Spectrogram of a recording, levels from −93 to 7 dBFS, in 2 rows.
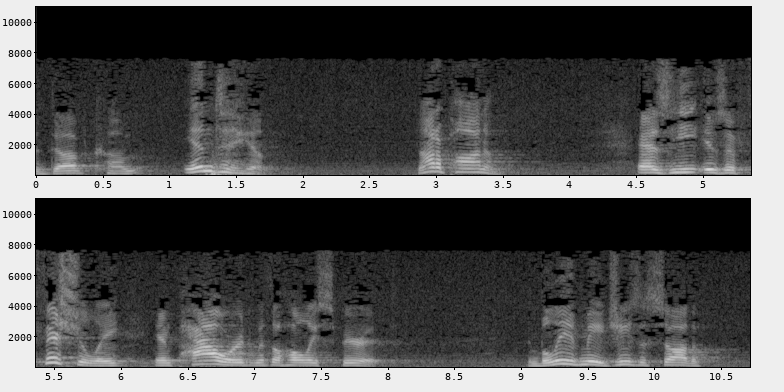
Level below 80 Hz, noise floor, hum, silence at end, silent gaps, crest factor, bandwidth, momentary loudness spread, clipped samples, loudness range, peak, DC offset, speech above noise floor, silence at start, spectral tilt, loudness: -50 dBFS; -53 dBFS; none; 0.25 s; none; 18 dB; 8 kHz; 13 LU; under 0.1%; 5 LU; -6 dBFS; under 0.1%; 31 dB; 0 s; -6 dB/octave; -22 LUFS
